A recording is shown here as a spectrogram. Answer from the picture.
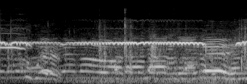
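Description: A plastic whistle blown in one long, shrill, steady blast that stops at the end, over the voices of a marching crowd of protesters.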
